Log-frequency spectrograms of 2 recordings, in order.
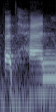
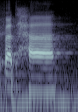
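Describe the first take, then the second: First: The word ends with an n sound. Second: The word ends in a long a vowel. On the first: The reader continues to the next word. "if I'm going on, I would say the the tanween there" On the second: The reader pauses after this word. "if I stop here, I'd say fatha ... I say it as an alif"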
